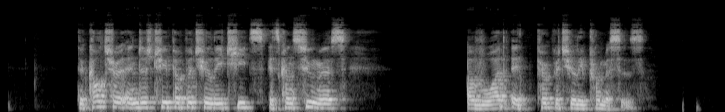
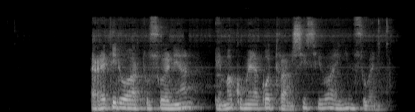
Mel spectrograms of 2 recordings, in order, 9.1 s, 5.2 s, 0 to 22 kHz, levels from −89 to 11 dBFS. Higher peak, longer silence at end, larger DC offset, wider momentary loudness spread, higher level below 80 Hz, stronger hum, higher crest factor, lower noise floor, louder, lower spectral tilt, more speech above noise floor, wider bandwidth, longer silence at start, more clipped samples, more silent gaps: first, -2 dBFS vs -10 dBFS; first, 1.05 s vs 0.35 s; neither; second, 7 LU vs 11 LU; first, -50 dBFS vs -64 dBFS; neither; second, 12 dB vs 18 dB; second, -77 dBFS vs -86 dBFS; first, -12 LUFS vs -27 LUFS; second, -4 dB/octave vs -5.5 dB/octave; first, 65 dB vs 60 dB; second, 9.6 kHz vs 12 kHz; second, 0.95 s vs 1.15 s; neither; first, 5.08-5.82 s vs none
